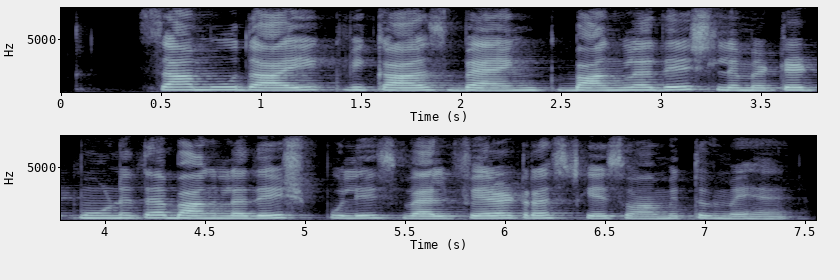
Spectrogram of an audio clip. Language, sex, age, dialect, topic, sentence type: Hindi, female, 18-24, Hindustani Malvi Khadi Boli, banking, statement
